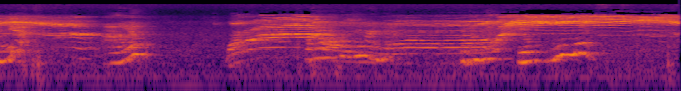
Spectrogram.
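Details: House cat indoors meowing nonstop while a clip of cats meowing plays for it. Drawn-out, wavering meows rise and fall in overlapping runs, with a short quiet gap before a fresh burst of long, bright cries.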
